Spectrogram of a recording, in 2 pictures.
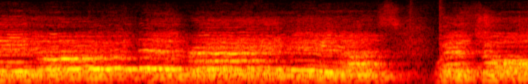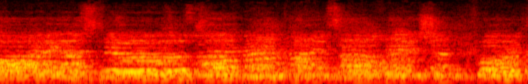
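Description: Orthodox church choir of mixed voices singing a Christmas carol a cappella, with a brief break between phrases about four seconds in.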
